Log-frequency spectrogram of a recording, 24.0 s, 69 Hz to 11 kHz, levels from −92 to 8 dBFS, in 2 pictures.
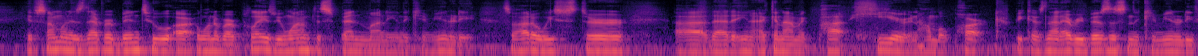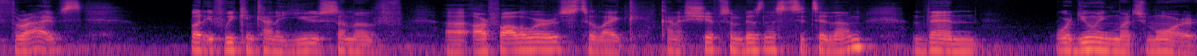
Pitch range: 100-115 Hz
